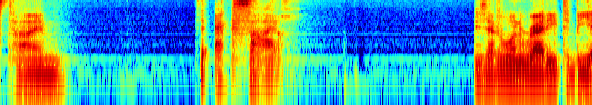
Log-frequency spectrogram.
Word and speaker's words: XZR: Originally called XZR, which is like a clever Japanese pun because it's pronounced as Exile.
